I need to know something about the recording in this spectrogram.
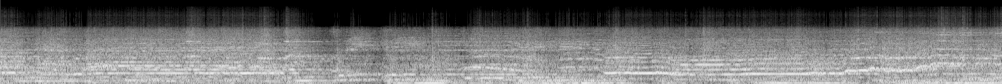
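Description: Choir of voices singing over loud backing music from a live stage show, with held, gliding sung notes and deep bass notes coming in about four seconds in and again near the end.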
